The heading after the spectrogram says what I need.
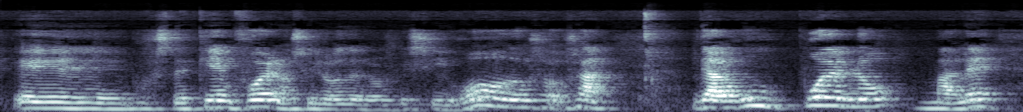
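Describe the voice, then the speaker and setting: A woman's voice: on the low side, a little slow. A woman, teaching a casual lesson to her students and checking in often with short questions as she explains. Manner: frequent "¿vale?" check-ins, explanatory. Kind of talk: casual classroom lecture. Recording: echoey room.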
